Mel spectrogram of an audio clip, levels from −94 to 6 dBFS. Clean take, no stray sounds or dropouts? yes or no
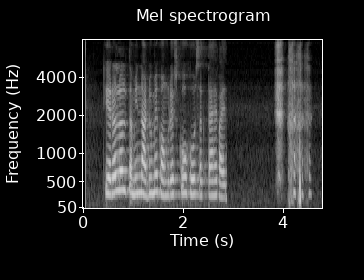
no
